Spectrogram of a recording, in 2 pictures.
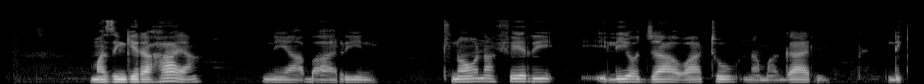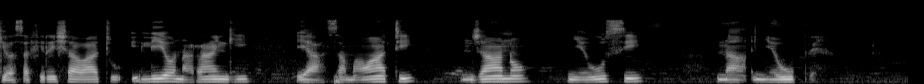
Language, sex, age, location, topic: Swahili, female, 50+, Mombasa, government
